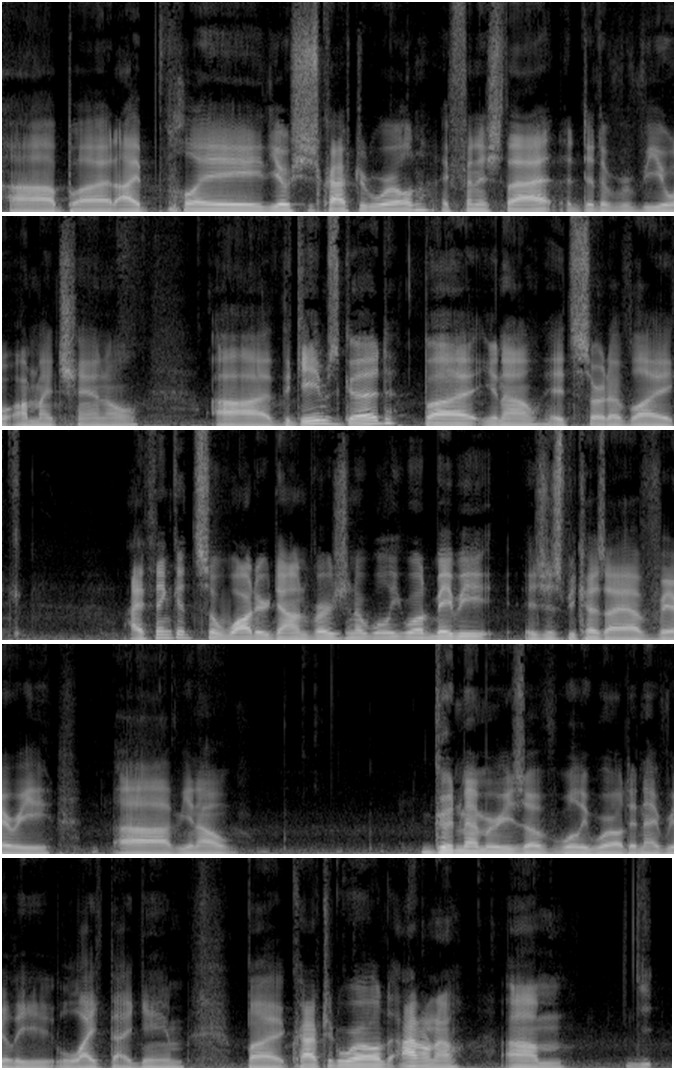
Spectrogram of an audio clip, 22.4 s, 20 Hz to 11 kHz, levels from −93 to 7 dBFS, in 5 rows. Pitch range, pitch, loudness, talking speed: 95-120 Hz, 105 Hz, -27 LUFS, 180 wpm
